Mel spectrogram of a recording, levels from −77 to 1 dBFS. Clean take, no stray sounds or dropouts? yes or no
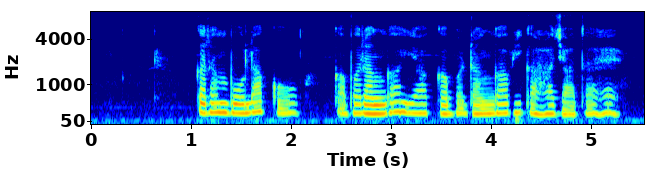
yes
